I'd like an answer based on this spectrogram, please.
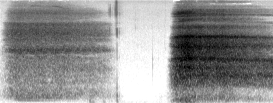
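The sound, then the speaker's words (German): Deep relaxation breaths are released through an open mouth. A long, airy breath is followed by a short silence, then a second full breath; both are soft, breathy and unaccompanied by talk. “Dann nimm ein paar tiefe Atemzüge hier ein und aus. Gerne mal durch den geöffneten Mund loslassen.”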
